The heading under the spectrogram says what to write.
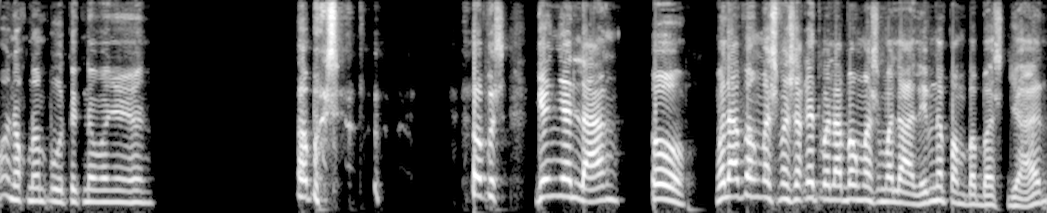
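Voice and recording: In a dry, close sound with no echo, a man with a high pitch and lively intonation talks at a fairly slow pace with long, frequent pauses.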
